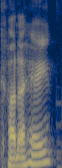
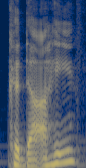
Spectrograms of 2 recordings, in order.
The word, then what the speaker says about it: Cudahy: There's a town near me called it's called Cudahy, but it's spelled Cudahy. And I swear, when I first read it, I thought it was Cudahy.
